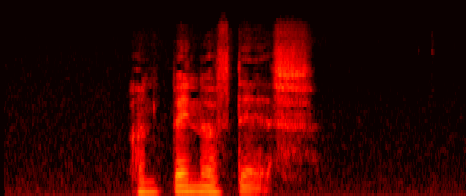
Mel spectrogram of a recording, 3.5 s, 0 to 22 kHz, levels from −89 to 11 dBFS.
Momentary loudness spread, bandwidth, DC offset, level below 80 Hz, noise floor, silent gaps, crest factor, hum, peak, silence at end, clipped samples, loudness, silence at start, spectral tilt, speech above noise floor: 14 LU; 15 kHz; under 0.1%; -70 dBFS; -71 dBFS; none; 24 dB; none; -16 dBFS; 1.15 s; under 0.1%; -37 LUFS; 0.95 s; -4 dB/octave; 35 dB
